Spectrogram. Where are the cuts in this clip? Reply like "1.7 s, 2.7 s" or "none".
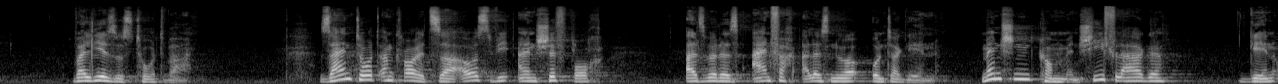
9.7 s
